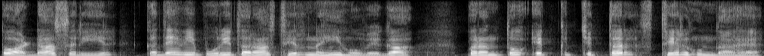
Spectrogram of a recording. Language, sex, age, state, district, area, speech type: Punjabi, male, 30-45, Punjab, Jalandhar, urban, spontaneous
